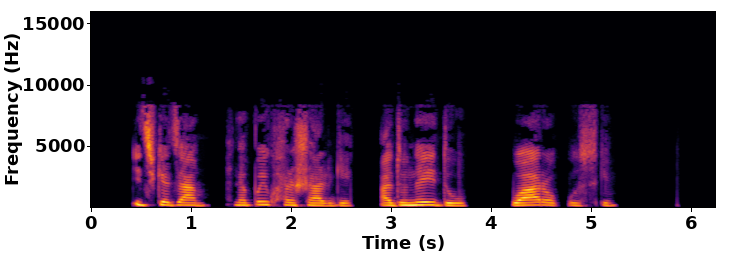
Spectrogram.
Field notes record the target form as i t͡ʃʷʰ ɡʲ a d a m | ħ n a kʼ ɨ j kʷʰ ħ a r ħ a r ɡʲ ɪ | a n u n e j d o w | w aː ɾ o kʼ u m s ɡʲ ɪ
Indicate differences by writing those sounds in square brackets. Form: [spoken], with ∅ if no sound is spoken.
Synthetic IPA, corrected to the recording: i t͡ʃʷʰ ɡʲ a [d͡z] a m | ħ n a [pʼ] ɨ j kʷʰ ħ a r [ʂ] a r ɡʲ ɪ | a [d] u n e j d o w | w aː ɾ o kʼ u [∅] s ɡʲ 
